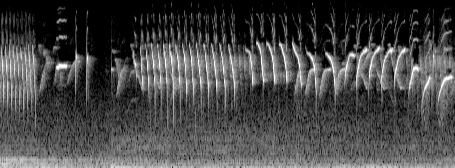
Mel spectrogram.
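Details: Canary song used for training young birds: a short fast trill, a pause, then a long rapid series of falling whistles slowing into separate looping slurred notes, ending with a brief trill.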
